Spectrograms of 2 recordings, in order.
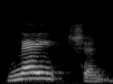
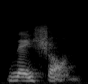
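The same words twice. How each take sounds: First: The last syllable is a reduced 'shun'. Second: The last syllable is a full 'shawn'. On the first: The speaker calls it right. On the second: The speaker calls it wrong.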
